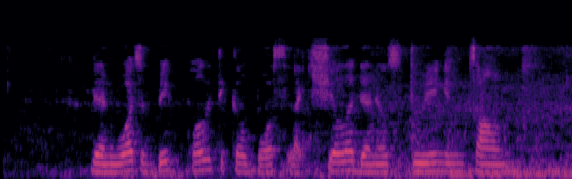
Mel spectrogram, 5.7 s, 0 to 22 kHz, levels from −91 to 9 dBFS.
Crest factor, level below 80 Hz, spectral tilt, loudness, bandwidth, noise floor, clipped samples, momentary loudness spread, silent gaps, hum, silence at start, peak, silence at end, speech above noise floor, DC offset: 16 dB; -68 dBFS; -4.5 dB/octave; -42 LUFS; 9 kHz; -71 dBFS; under 0.1%; 7 LU; none; none; 0.65 s; -26 dBFS; 0 s; 30 dB; under 0.1%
